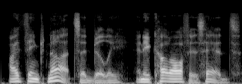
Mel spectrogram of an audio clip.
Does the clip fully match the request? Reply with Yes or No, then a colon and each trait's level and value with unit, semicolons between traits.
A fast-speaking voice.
Yes: fast, 270 wpm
